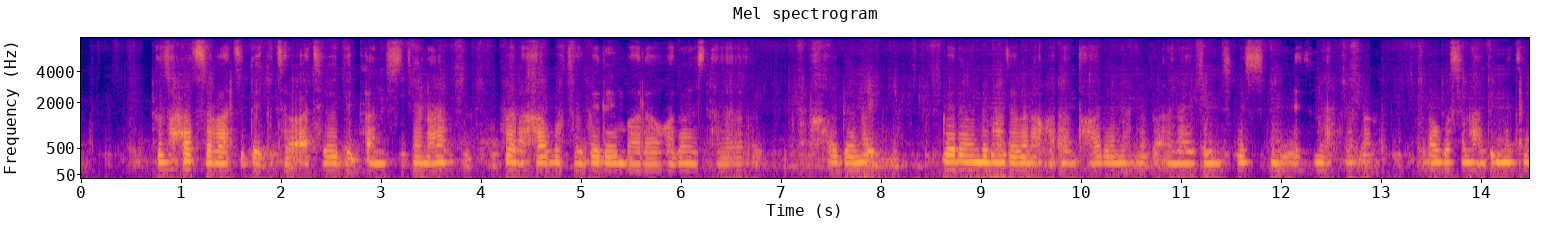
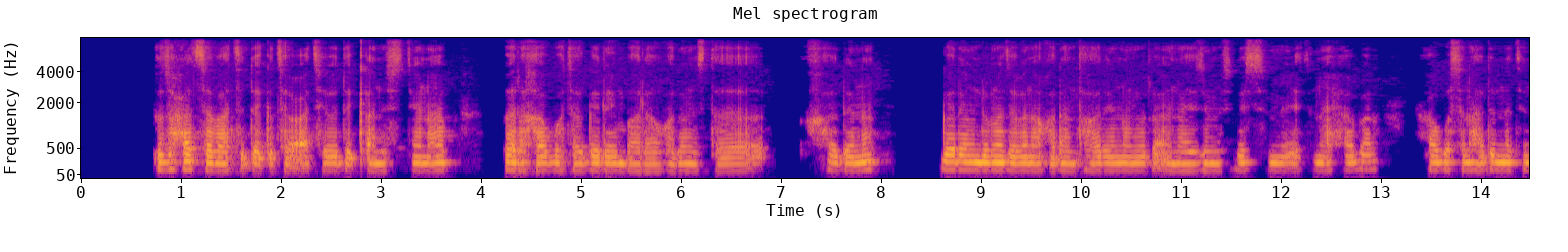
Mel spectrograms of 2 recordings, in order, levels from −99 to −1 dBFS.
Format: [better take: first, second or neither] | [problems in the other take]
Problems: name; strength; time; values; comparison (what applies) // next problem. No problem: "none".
second | noise reduction (neural separator model SepFormer DNS4)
